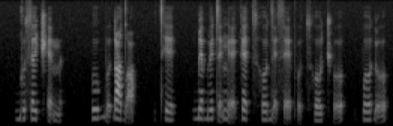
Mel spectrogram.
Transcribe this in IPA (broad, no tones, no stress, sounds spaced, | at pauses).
ɡ u s ə ɪ̯ t͡ʃʼ ɛ̰ m | u b o̰ ɗ ø dˤ o̰ | tʰ ɪ | ɡ͡b ɛ b ø t ɛ̰ ŋ ɛ̰ k ɛ t͡sʰ o d ɛ̰ s ɛ̰ pʼ o̰ t͡sʰ o t͡ʃʼ o̰ | p o ɗ o̰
